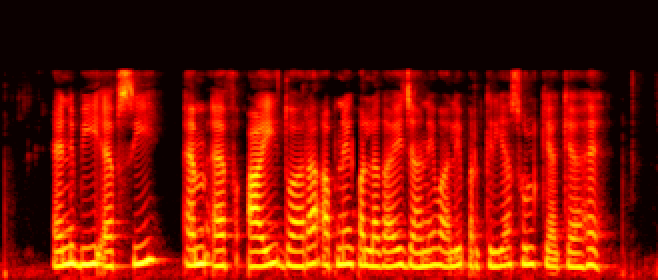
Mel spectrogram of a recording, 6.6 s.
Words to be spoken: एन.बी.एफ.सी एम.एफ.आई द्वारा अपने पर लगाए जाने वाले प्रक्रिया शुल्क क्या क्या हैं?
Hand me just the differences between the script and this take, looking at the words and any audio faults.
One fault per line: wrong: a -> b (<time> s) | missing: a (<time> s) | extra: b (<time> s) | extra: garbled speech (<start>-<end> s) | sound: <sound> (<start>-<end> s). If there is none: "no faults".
no faults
